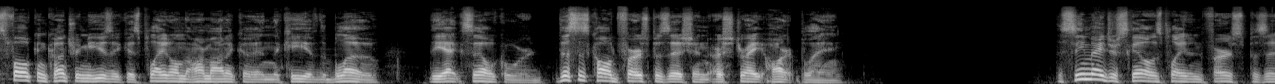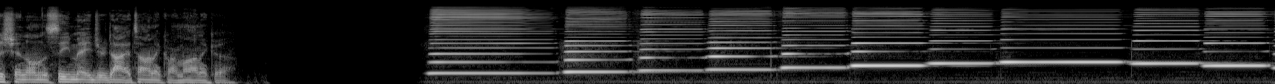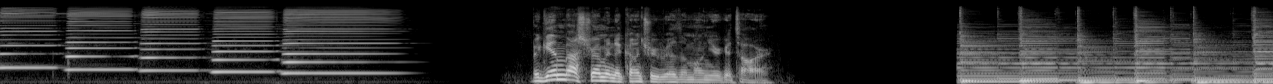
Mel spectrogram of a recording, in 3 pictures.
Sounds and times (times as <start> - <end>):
Speech: 0.0 - 8.5, 10.6 - 15.2, 30.8 - 33.3
Musical instrument: 17.0 - 29.8.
